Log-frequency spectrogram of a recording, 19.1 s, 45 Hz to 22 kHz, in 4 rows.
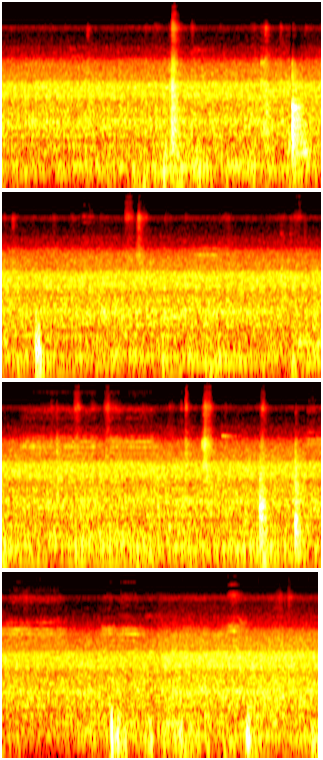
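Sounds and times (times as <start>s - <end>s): steady background noise: 0.0s - 19.0s
sharp clicks and knocks: 3.8s - 5.5s, 12.1s - 14.2s.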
